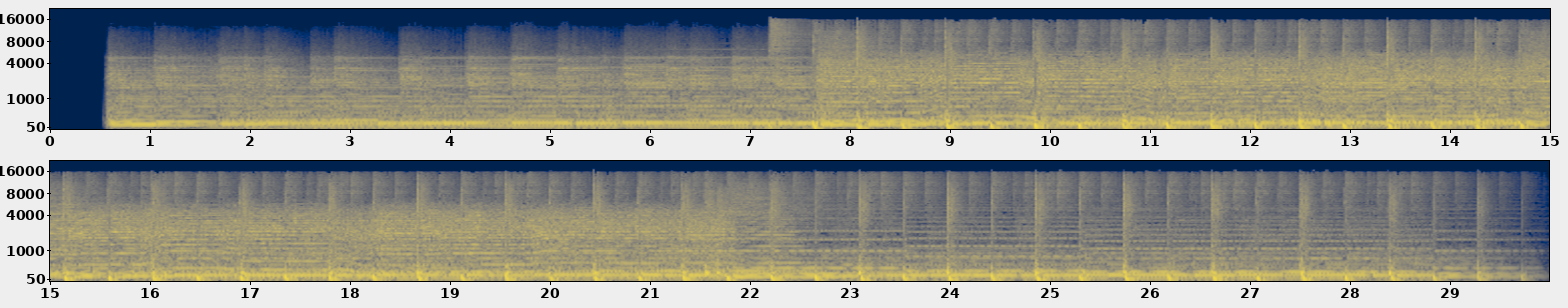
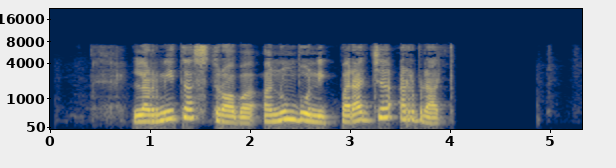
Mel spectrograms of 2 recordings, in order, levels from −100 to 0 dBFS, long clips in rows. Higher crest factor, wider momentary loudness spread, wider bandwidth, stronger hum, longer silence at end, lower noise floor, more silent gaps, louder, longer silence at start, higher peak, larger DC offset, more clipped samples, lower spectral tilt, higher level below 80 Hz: about the same, 14 dB vs 16 dB; about the same, 6 LU vs 6 LU; first, 16.5 kHz vs 7.8 kHz; neither; second, 0.2 s vs 1.4 s; first, under -90 dBFS vs -54 dBFS; neither; about the same, -16 LUFS vs -16 LUFS; second, 0.55 s vs 0.85 s; about the same, -2 dBFS vs -2 dBFS; neither; neither; about the same, -4.5 dB/octave vs -5 dB/octave; first, -24 dBFS vs -60 dBFS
